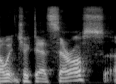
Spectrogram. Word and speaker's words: Saros: I've got to correct myself. I've heard too many people mispronounce it over the years. And Greg Loudon in the little presentation that I got, keep saying Saros. I need to say Saros.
